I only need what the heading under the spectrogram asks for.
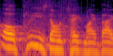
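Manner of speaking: fake English accent, slowed. Tied up, pleading with the men loading things, in a put-on english accent. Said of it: "I used my best English accent".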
